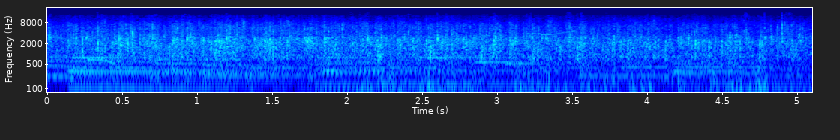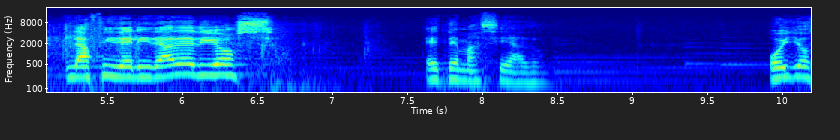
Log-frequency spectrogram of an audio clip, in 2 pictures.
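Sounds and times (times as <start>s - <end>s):
audience clapping: 0.0s - 7.4s
speech: 5.2s - 6.7s, 7.6s - 8.5s, 9.9s - 10.1s.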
